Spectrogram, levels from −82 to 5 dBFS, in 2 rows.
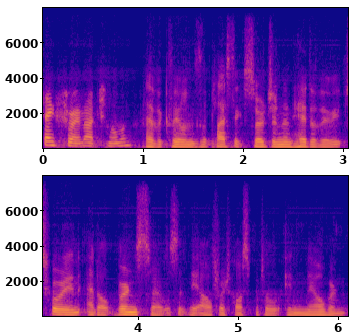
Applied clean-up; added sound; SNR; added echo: neural separator model SepFormer DNS4.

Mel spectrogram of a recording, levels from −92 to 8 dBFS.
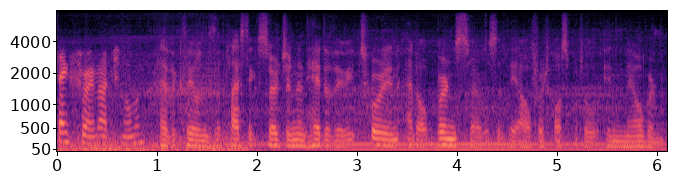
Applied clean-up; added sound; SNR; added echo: none; Microwave oven; 4 dB; none.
